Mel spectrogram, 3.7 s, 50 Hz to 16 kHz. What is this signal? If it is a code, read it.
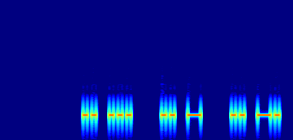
Morse code, heard as a keyed tone, about 22 wpm, 700 Hz. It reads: IS IT IN
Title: Sentences from Top 1600 Words 22wpm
